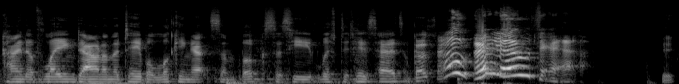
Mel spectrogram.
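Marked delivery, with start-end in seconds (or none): 4.4-6.7 put-on booming, very high-pitched, loud elderly gnome voice. Voicing an old gnome man in a magic shop greeting visitors: old gnome man voice.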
